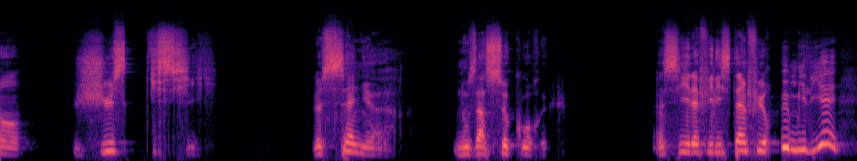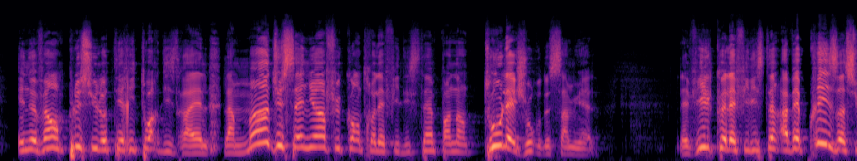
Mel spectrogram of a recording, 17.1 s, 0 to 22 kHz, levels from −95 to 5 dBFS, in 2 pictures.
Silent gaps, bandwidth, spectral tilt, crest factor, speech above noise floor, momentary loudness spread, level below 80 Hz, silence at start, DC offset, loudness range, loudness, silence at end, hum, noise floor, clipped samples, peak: 0.40-0.71 s, 2.80-3.12 s, 4.11-4.17 s, 4.26-4.52 s, 5.65-6.52 s; 13 kHz; -3.5 dB/octave; 22 dB; 61 dB; 16 LU; -66 dBFS; 0 s; under 0.1%; 8 LU; -27 LUFS; 0 s; none; -89 dBFS; under 0.1%; -8 dBFS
